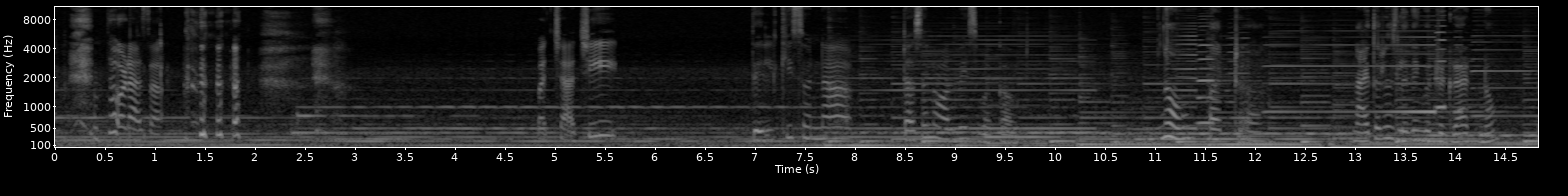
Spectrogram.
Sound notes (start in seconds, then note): 1.3 Both chuckle; 1.3 Laughs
